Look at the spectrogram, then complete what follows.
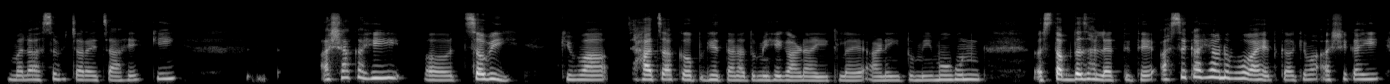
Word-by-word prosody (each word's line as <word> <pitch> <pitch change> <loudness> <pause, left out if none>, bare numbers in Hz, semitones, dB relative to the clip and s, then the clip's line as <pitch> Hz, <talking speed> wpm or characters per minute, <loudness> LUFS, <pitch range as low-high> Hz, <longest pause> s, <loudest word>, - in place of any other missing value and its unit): मला 210 +1 -3
असं 210 +3 -3
विचारायचं 205 -4 -4
आहे? 195 +2 -5 0.2
की 265 +1 -2 1.5
अशा 305 +7 +1
काही 295 -1 +3 0.3
अ, 205 - 0 0.3
चवी 245 -5 +6 0.6
किंवा 220 -1 0 0.4
चहाचा 225 0 +4
कप 210 -2 -1
घेताना 200 -1 -2
तुम्ही 195 0 -2
हे 195 0 0
गाणं 185 -1 -1
ऐकलं 180 +1 -4
आहे 180 0 -2 0.2
आणि 190 +1 -2
तुम्ही 195 0 -4
मोहून 225 +2 0 0.6
अ, - - +1
स्तब्ध 215 +3 +6
झाल्यात 235 -4 +3
तिथे, 205 +1 -3
असे 230 +8 +1
काही 330 -1 +2
अनुभव 295 -4 +4
आहेत 220 -3 +3
का? 205 - -3
किंवा 230 0 -6
असे 215 +3 -6
काही 235 +1 -1
215 Hz, 140 wpm, -22 LUFS, 200-240 Hz, 1.5 s, चवी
